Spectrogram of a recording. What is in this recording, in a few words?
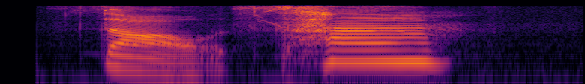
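"breakfast", female; zao3can1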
